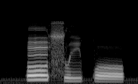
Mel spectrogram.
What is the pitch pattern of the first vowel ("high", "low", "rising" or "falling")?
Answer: high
